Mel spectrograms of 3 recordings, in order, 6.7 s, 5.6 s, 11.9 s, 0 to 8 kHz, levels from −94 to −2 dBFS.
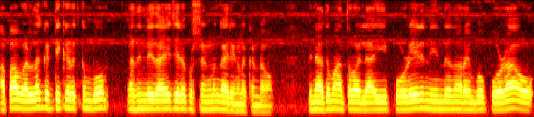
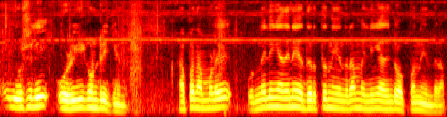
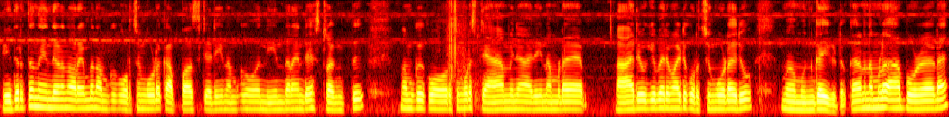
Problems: none marked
